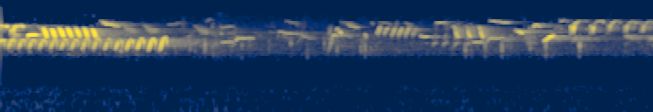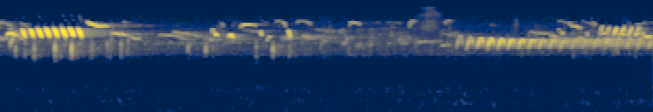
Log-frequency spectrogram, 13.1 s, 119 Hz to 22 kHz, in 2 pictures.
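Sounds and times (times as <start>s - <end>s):
Eurasian wren Troglodytes troglodytes singing: 0.0s - 2.5s, 3.3s - 13.0s.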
